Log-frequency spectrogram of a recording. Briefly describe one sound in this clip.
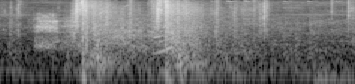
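A large blast booms.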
